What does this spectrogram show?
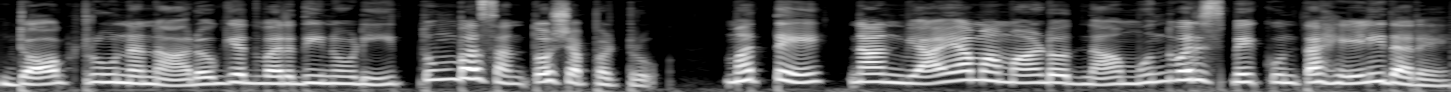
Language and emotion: Kannada, happy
